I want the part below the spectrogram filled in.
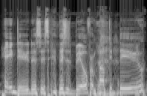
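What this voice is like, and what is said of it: American stoner-style voice. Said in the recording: “Why does he sound like some reefer smoker from America? He's in Australia.”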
